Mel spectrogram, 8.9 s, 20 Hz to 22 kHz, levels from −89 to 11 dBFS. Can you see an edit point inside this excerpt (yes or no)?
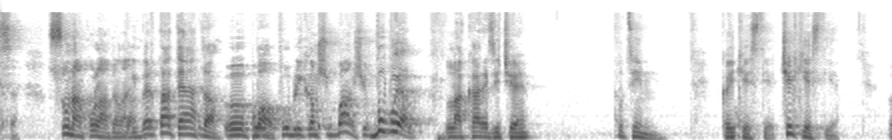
yes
